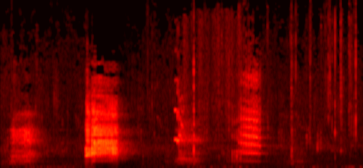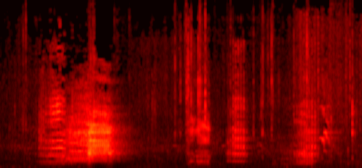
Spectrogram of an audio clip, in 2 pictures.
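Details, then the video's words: Macaws in free flight give harsh, raspy squawks in separate bursts, some long and grating, spaced irregularly over several seconds. "flying macaws"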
